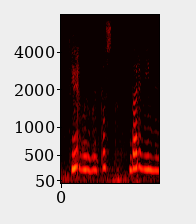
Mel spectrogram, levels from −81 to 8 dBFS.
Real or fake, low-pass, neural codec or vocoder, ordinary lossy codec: fake; 7.2 kHz; codec, 16 kHz in and 24 kHz out, 0.6 kbps, FocalCodec, streaming, 2048 codes; MP3, 32 kbps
